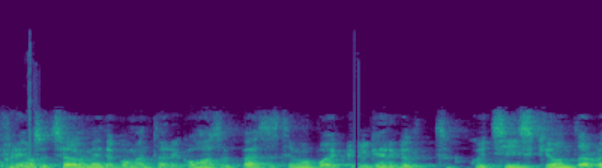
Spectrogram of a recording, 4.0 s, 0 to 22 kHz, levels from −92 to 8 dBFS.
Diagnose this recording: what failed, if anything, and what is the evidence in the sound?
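The fault sits at the codec stage: a gap at a join of encoded pieces. After "kohaselt pääses tema poeg", the speech drops out from 2.36 to 2.39 s, a gap of about 27 ms. Its edges are smeared by the codec. The speech then resumes at "küll kergelt" exactly where it stopped. The pieces were encoded separately and spliced untrimmed. The encoder's start-up delay and last-frame padding both remained, leaving that short hole.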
